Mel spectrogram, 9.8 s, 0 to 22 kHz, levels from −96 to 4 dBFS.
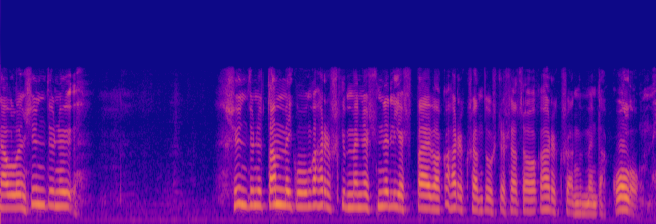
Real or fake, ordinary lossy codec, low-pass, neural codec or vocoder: real; none; 7.2 kHz; none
